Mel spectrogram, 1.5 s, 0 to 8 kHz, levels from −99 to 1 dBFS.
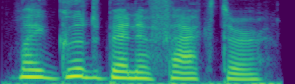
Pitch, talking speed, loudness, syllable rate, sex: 220 Hz, 120 wpm, -17 LUFS, 4.8 syllables/s, female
